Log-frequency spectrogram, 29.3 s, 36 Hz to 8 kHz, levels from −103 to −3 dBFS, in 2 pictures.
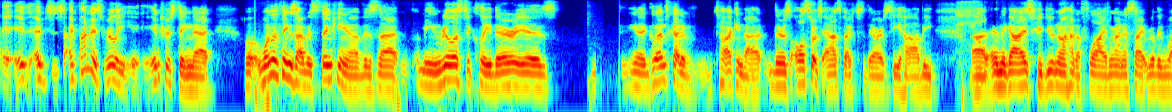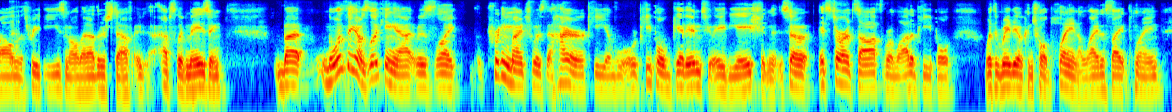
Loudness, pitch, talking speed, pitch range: -20 LUFS, 115 Hz, 220 wpm, 105-125 Hz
